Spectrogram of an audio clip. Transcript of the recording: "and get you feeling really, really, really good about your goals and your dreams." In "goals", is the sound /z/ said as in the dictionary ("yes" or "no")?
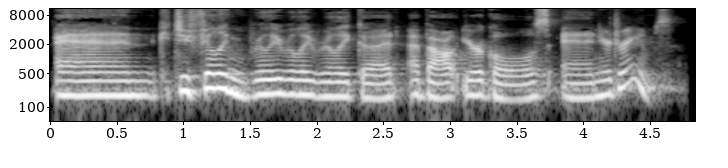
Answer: yes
